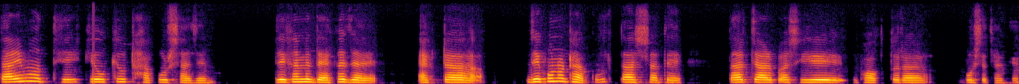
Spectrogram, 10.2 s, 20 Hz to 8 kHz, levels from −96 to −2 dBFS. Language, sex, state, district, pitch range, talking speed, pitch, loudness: Bengali, female, West Bengal, North 24 Parganas, 205-240 Hz, 130 wpm, 220 Hz, -17 LUFS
